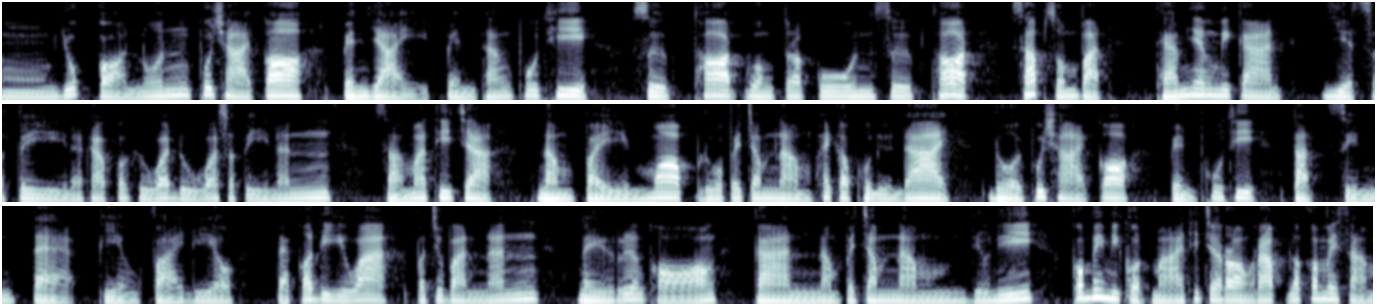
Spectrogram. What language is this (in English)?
Thai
